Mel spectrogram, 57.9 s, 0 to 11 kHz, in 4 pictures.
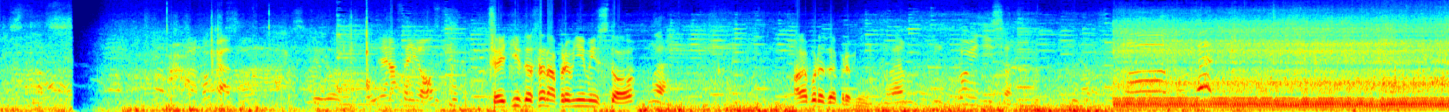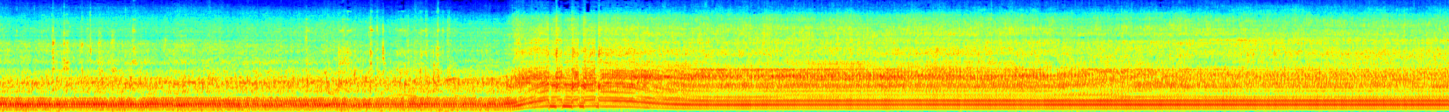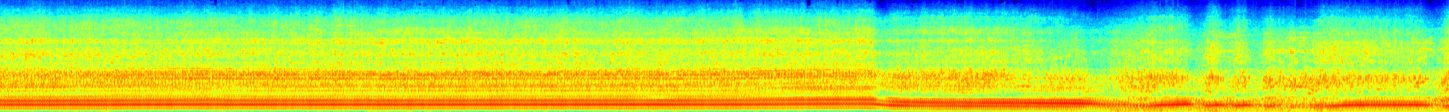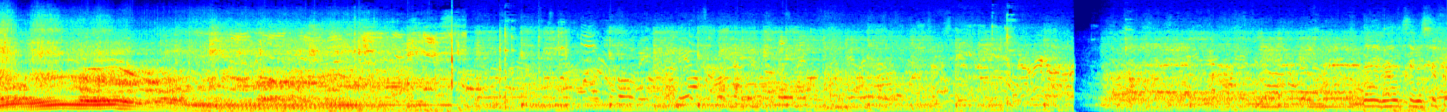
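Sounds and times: fire pump engine: 11.1 - 49.0.

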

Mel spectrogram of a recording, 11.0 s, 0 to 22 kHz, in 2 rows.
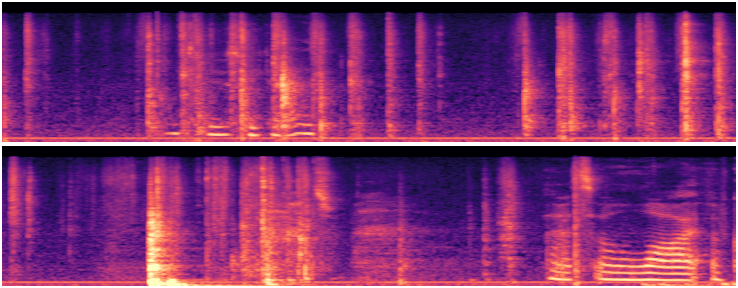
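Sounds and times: cards being shuffled: 0.0 - 0.4, 1.0 - 6.2.

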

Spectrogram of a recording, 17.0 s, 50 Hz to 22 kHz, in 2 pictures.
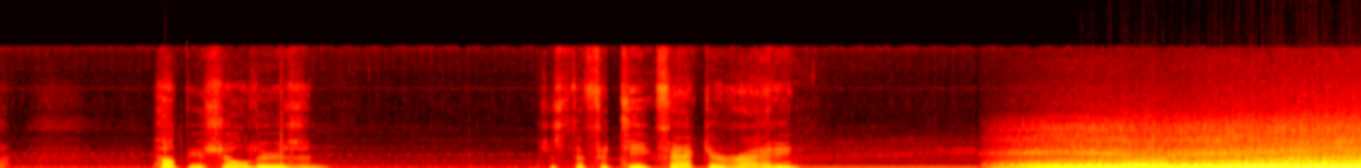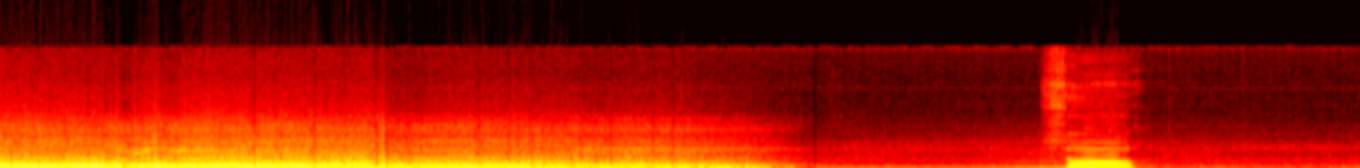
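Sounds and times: motorcycle engine accelerating: 3.8 - 17.0
wind rush on microphone: 9.0 - 13.6.

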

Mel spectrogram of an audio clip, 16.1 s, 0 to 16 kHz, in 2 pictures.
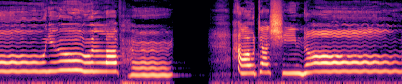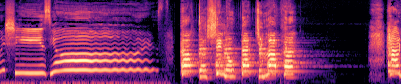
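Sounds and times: singer breathing: 4.2 - 4.7, 15.4 - 15.8
woman singing with vibrato: 4.8 - 14.3, 15.6 - 16.0.

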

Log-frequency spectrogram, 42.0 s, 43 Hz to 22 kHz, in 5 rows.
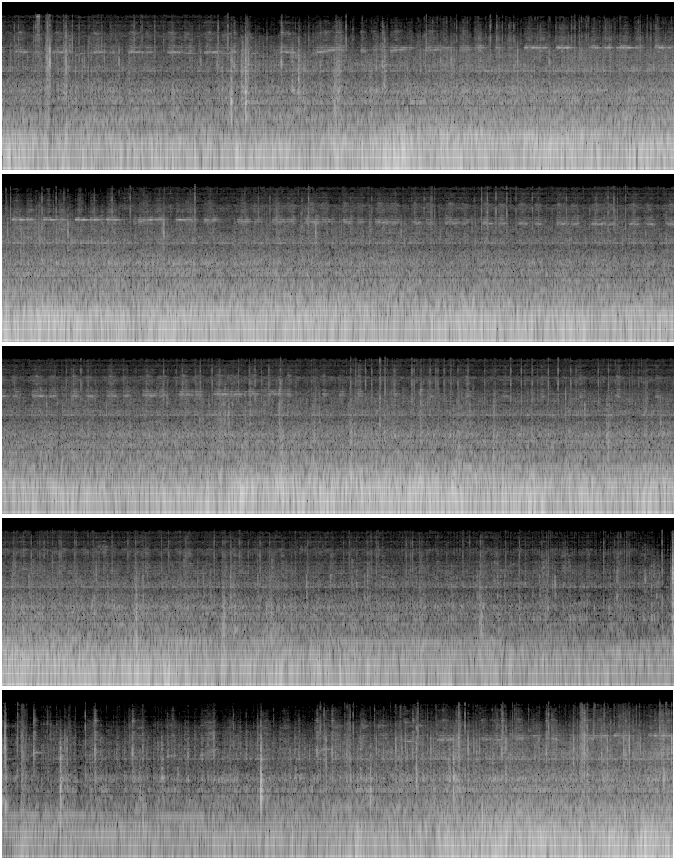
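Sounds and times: wind buffeting microphone: 0.0 - 41.9.

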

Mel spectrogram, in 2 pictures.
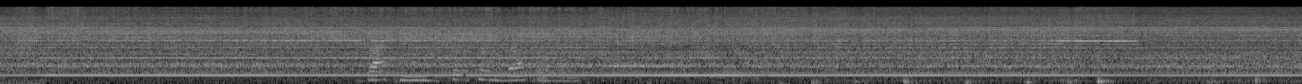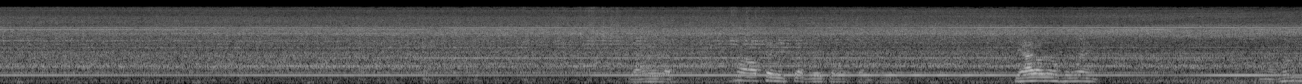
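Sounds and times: router spindle whine: 0.0 - 26.0
high-pitched squeal: 19.2 - 26.0.

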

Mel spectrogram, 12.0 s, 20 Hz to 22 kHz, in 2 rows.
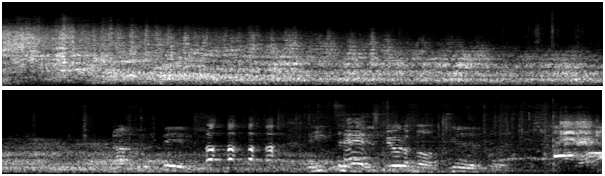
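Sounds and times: rocket motor roaring: 0.0 - 4.2.

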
